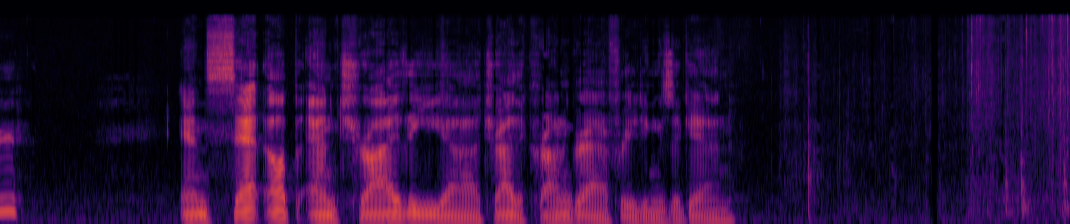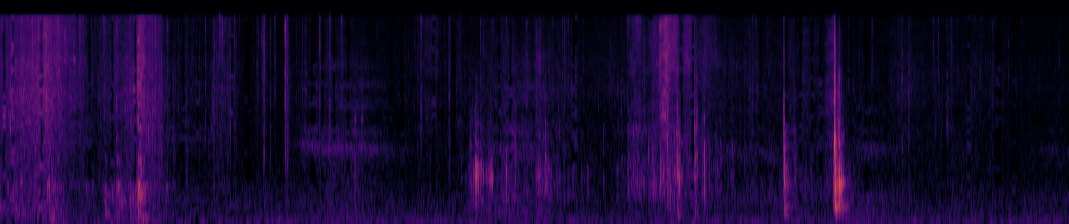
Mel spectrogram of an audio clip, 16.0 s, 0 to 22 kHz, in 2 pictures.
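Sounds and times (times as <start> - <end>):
cardboard box rustling: 7.1 - 10.1, 11.2 - 15.0.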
